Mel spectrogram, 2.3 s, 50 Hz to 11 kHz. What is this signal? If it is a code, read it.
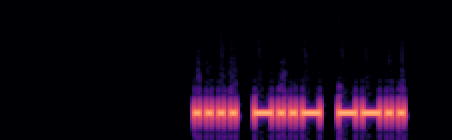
Morse code, heard as a keyed tone, about 40 wpm, 700 Hz. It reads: HXZ
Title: USA Call Sign Postfixes - 3 Letters 40wpm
